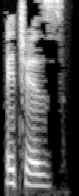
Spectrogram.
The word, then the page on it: itches: British English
